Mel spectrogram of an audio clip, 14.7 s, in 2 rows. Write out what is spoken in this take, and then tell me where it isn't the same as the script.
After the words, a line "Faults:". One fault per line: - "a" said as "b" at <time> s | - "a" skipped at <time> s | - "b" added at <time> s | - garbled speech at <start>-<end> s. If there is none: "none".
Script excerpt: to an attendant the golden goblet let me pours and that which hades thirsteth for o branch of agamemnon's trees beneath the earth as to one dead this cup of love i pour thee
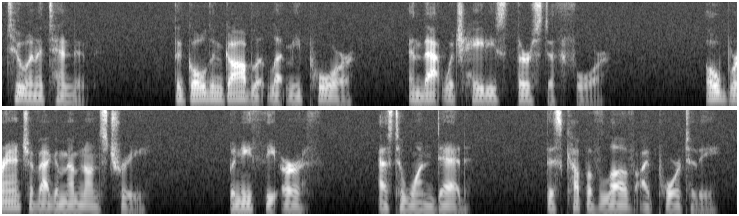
to an attendant the golden goblet let me pour and that which hades thirsteth for o branch of agamemnon's tree beneath the earth as to one dead this cup of love i pour to thee
Faults:
- "pours" said as "pour" at 3.0 s
- "trees" said as "tree" at 8.4 s
- "to" added at 14.1 s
